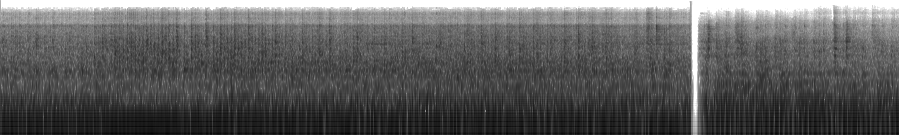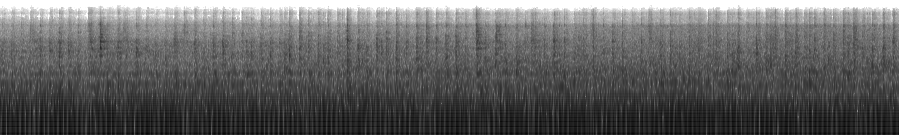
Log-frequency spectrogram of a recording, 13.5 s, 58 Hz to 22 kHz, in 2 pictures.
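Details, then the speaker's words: 1951 Farmall M tractor idling after new points fitted and contacts filed: low uneven idle with irregular stumbles and sputters, hesitation unchanged; owner suspects carburetor, not confirmed, to be swapped for rebuilt unit. "no luck there still doing the same thing but at least we know we have good points in there now"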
